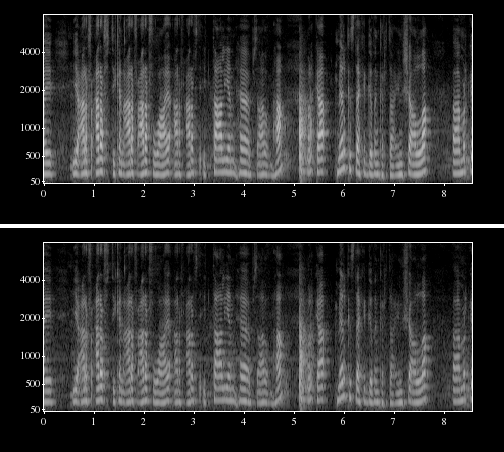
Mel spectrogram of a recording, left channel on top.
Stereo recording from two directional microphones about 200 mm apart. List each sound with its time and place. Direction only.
0.6 s speech: 15° left (ahead or behind)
